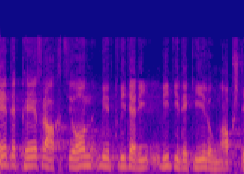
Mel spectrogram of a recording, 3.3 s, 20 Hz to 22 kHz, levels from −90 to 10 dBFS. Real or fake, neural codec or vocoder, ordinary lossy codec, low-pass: fake; vocoder, 44.1 kHz, 128 mel bands every 512 samples, BigVGAN v2; AAC, 64 kbps; 9.9 kHz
